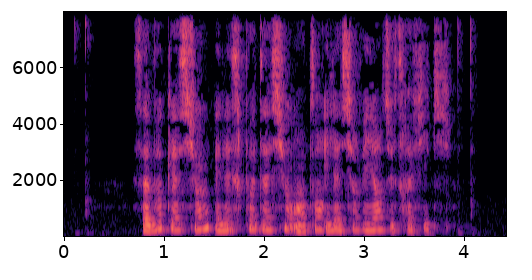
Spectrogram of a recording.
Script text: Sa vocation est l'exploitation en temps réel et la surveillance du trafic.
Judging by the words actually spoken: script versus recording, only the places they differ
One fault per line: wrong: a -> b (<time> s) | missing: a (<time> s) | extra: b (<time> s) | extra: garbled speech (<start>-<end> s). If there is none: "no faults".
missing: réel (2.6 s)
